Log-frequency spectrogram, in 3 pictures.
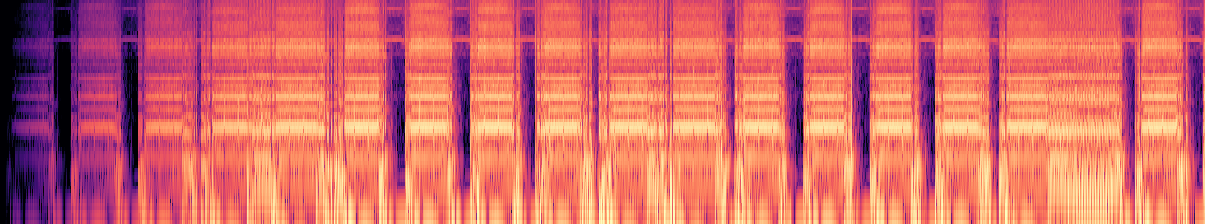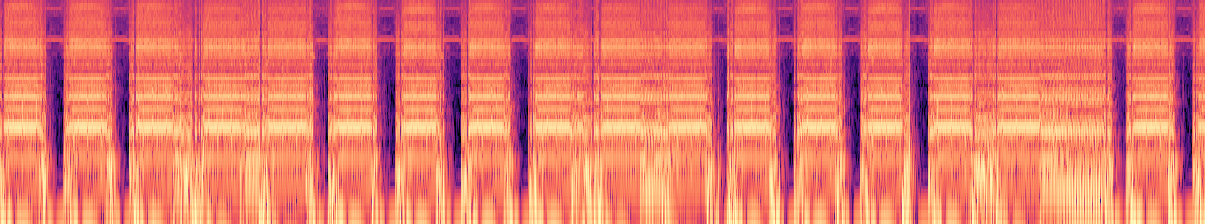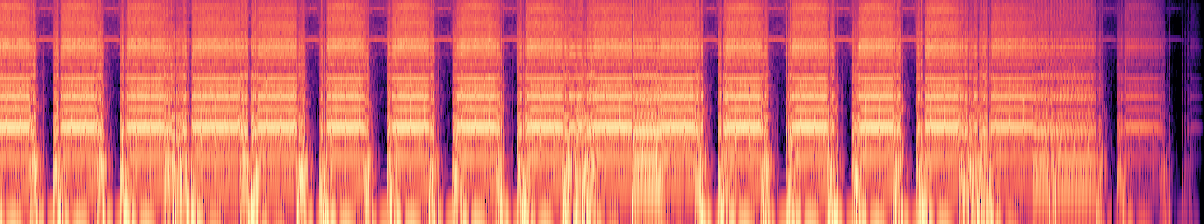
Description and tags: Blips and beeps made on an Alesis micron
